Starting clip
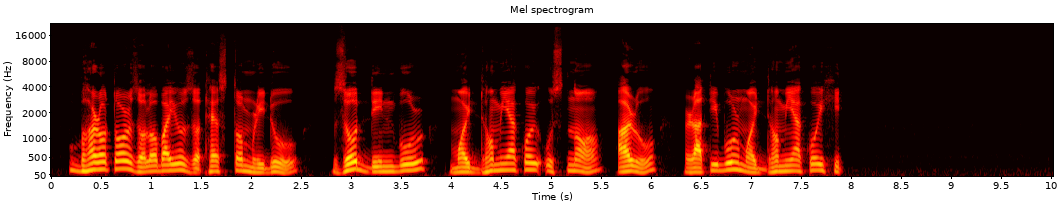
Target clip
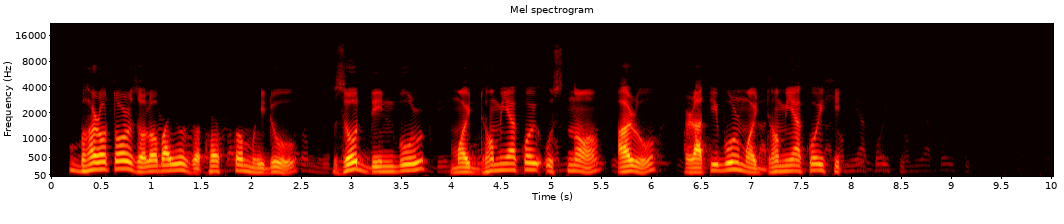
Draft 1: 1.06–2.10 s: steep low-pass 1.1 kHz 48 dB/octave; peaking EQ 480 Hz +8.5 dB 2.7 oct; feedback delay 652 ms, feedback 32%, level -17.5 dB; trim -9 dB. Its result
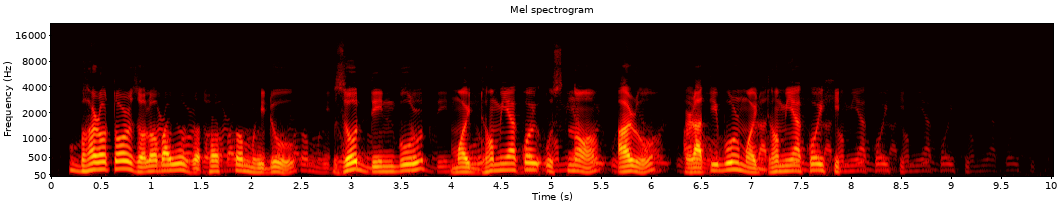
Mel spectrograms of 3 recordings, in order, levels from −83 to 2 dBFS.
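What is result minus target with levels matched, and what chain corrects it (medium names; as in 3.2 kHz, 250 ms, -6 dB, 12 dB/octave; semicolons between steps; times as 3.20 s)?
echo-to-direct +10 dB
1.06–2.10 s: steep low-pass 1.1 kHz 48 dB/octave; peaking EQ 480 Hz +8.5 dB 2.7 oct; feedback delay 652 ms, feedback 32%, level -27.5 dB; trim -9 dB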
